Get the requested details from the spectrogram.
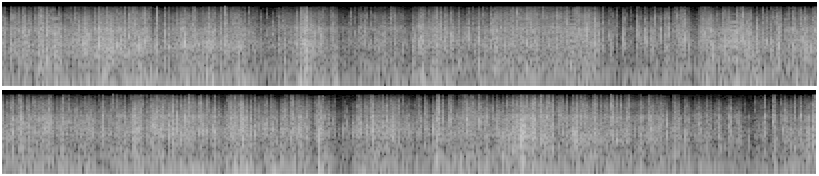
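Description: A thin, empty panda-print plastic shopping bag is held and stretched in both hands while the thumbs rub and crinkle it. The result is a dense, continuous bright crackling rustle with brief dips in loudness and very little low end.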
